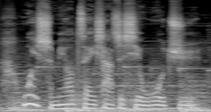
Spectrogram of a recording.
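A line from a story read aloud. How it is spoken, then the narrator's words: Cold question. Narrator (Chinese): 他冷冷的问亚伦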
